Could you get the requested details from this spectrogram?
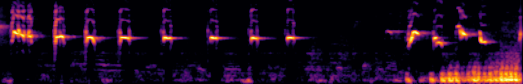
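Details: Greater green leafbird song used to provoke rival birds: a series of spaced, sharp whistled notes about every third of a second, then quicker varied notes as a low rumbling noise rises at the end.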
